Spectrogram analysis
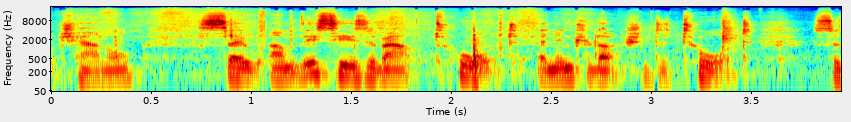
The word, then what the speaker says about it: tort: When I first heard tort, I thought it was the past tense of teach, but it's pronounced almost the same.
